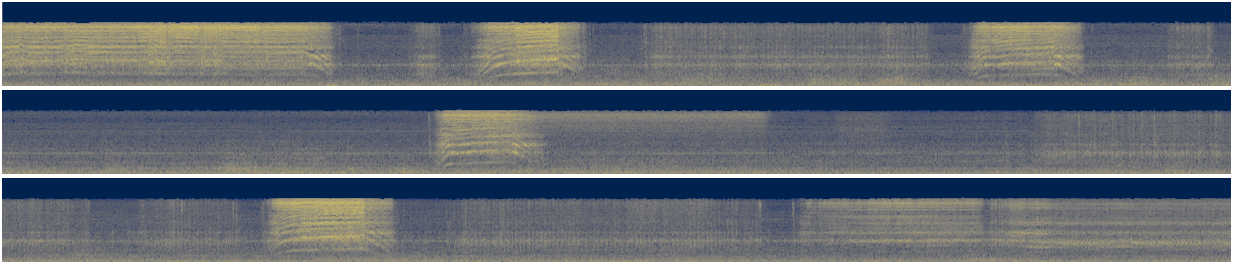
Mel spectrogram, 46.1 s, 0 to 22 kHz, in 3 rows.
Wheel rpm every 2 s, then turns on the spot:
150, 140, 20, 60, 20, 20, 70, 10, 0, 0, 60, 0, 0, 0, 30, 20, 20, 90, 10, 20, 40, 70, 70.
6-10 12-14 28-32 36-40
